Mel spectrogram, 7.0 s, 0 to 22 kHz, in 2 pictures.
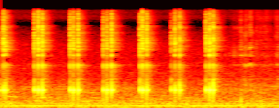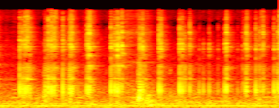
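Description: A white bowling pin with red stripes and a hard, glossy coating is held in both hands and tapped with fingertips and nails. Seven evenly spaced, bright taps with a short hollow tone around 555 Hz open the clip. A looser, quieter run of irregular clicks and taps follows.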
